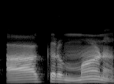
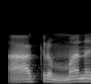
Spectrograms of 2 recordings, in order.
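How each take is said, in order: First: आक्रमण ending in retroflex n; correct pronunciation. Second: आक्रमण ending in plain n; wrong pronunciation. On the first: Teacher corrects students, आक्रमण with retroflex n. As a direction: flap the last n of आक्रमण. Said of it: "अणो होगा". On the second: Teacher shows students the error, आक्रमण with plain n. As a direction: say आक्रमण as "aakraman", dental n. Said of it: "नहीं होगा दोस्तों". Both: Shown as a demonstration.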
